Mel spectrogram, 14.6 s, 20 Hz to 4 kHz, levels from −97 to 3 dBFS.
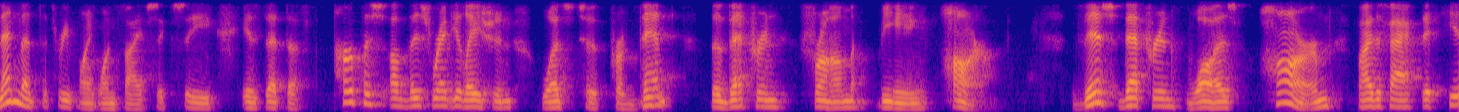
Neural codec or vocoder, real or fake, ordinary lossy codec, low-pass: codec, 16 kHz, 0.8 kbps, ZipCodec; fake; Opus, 24 kbps; 3.6 kHz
